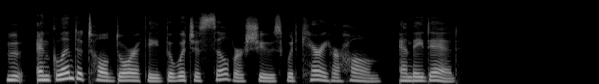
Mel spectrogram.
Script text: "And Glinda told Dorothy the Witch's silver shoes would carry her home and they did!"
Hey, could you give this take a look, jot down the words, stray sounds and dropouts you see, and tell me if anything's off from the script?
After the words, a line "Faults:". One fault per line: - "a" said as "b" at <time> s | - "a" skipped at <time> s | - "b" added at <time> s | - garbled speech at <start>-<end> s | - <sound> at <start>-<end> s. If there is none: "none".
"And Glinda told Dorothy the Witch's silver shoes would carry her home and they did!"
Faults:
none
